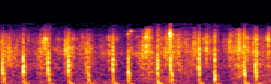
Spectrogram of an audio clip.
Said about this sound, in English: takes him to the police station in his old horse and wagon.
